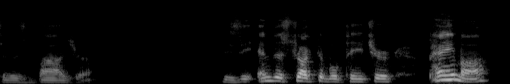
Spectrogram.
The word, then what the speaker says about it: Vajra: They don't have a V sound in their vocabulary, in their alphabet. There's no V sound, so they use the ba sound is, and then we translate it as Vajra, but they pronounce it as Bajra.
